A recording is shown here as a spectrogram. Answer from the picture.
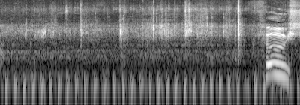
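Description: Motorcycle engine idling with a steady, rapid low beat. A man's voice calls out near the end.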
